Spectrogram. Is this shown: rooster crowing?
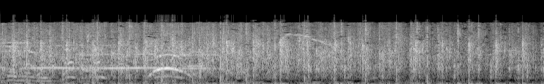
no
